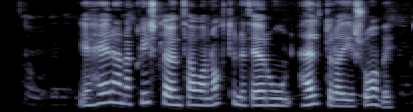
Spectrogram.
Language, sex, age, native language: Icelandic, female, 50-59, Icelandic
